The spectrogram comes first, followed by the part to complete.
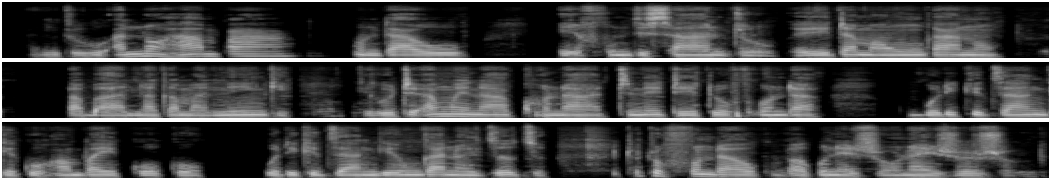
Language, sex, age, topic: Ndau, female, 18-24, health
